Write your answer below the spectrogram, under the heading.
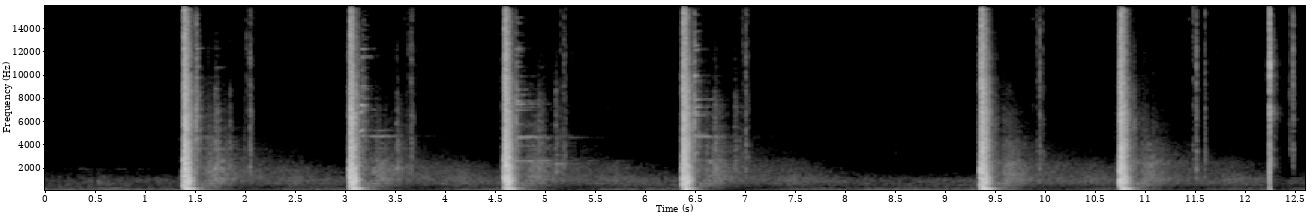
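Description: Ruger Blackhawk .357 Magnum single-action revolver firing six shots, one every one to three seconds, each with a short echo tail, emptying its six-round cylinder. A light click follows near the end.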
